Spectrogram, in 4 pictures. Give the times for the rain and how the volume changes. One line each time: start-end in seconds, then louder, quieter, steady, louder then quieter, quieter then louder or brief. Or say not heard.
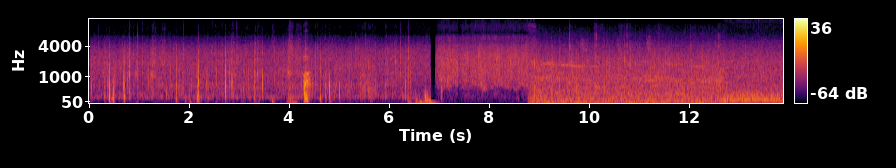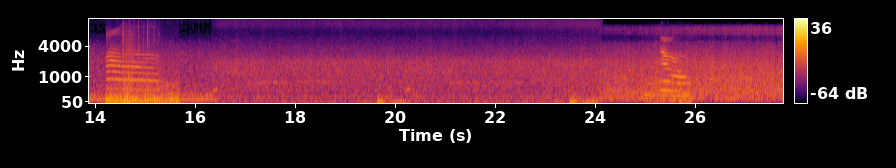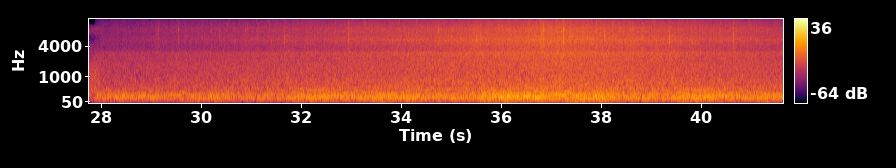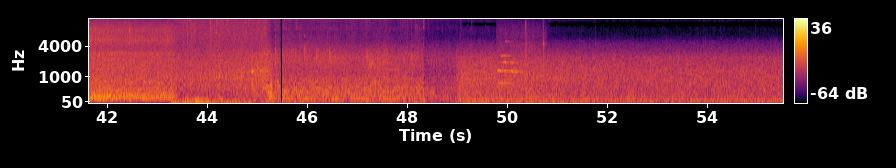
0.0-55.4 louder then quieter.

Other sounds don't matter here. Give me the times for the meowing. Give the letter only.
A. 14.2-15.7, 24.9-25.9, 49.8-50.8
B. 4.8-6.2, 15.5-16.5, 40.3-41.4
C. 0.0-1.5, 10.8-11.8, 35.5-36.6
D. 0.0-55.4
A.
